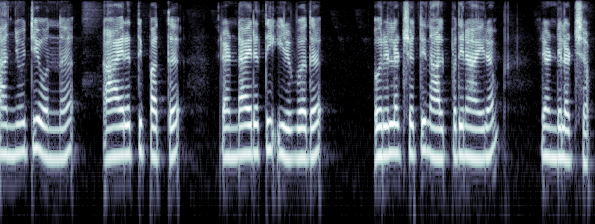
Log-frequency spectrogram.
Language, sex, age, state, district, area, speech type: Malayalam, female, 18-30, Kerala, Kozhikode, urban, spontaneous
